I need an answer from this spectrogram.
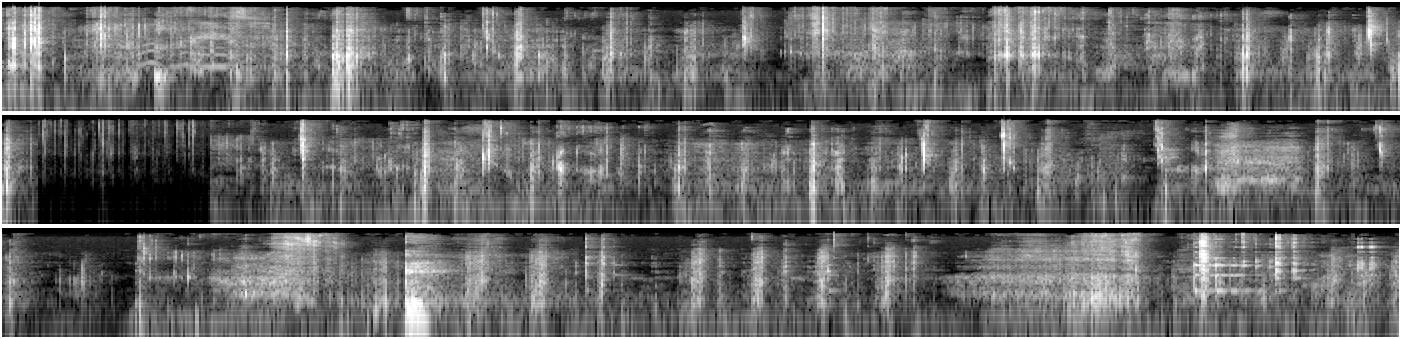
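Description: Close-miked crunching and chewing of deep-fried crispy pork belly, its crackling skin giving sharp crunches with each bite, with a brief pause about nine seconds in.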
